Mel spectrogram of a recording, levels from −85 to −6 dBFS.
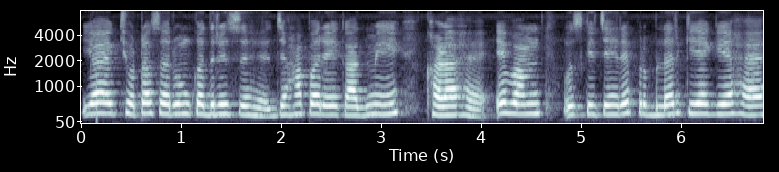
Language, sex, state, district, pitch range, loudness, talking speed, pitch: Hindi, female, Jharkhand, Palamu, 240-265 Hz, -13 LUFS, 195 wpm, 255 Hz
